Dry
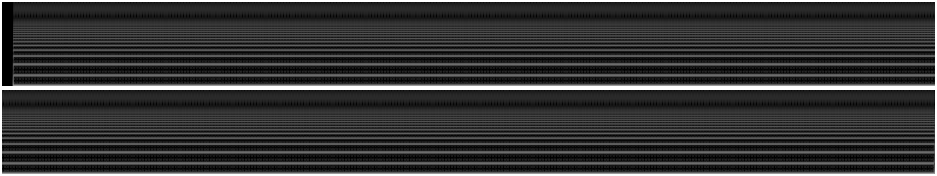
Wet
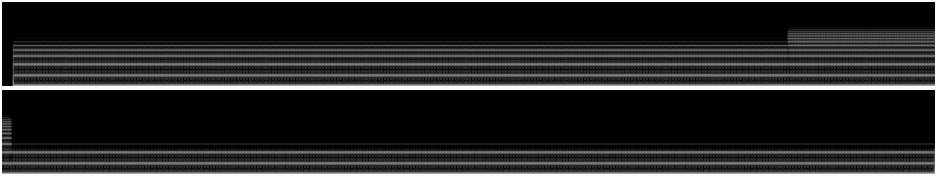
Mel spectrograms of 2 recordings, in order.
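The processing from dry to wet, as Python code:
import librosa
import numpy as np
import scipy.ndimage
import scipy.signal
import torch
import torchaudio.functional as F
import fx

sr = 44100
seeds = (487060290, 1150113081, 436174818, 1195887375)

y = fx.steep_lowpass(x, sr, hz=fx.steps((0.0, 2400.0), (7.85, 4700.0), (9.41, 1100.0)), slope=48)
y = y * 10.0 ** (4.5 / 20.0)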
